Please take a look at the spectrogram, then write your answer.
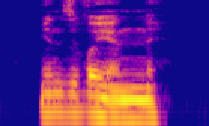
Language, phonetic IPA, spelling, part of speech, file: Polish, [ˌmʲjɛ̃nd͡zɨvɔˈjɛ̃nːɨ], międzywojenny, adjective, LL-Q809 (pol)-międzywojenny.wav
